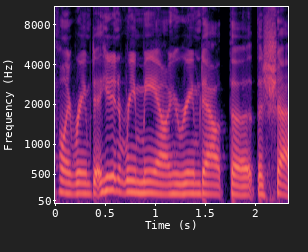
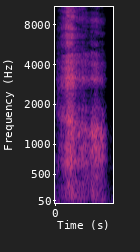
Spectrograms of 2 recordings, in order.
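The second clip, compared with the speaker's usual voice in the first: sudden unvoiced gasp of horror; a startled, breathless gasp; sharp gasp; 13 dB quieter than usual. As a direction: suck in air in shock. Sees the guest eating nuts.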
